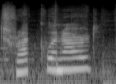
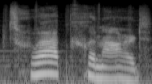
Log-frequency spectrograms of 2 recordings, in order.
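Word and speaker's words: Traquenard: we excuse-moi mez it Monsieur trequan art please in English I do not wish to hear my native tongue butchered while I eat as for my name not tracking art it is tracker now track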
